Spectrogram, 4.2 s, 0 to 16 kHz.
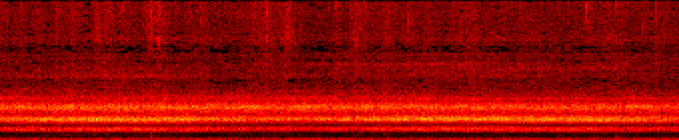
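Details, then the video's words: In rain, a huge massed frog chorus keeps up an even, ringing drone of high overlapping trills for a few seconds, backed by a constant low rumble of water. "Frogs in Rain 2 Hours of Frogs, Thousands of Frogs Singing"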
